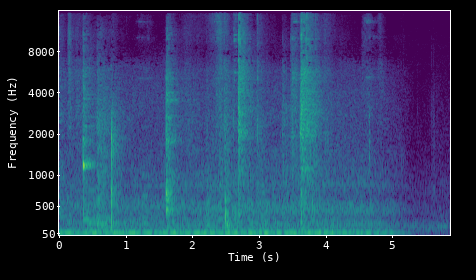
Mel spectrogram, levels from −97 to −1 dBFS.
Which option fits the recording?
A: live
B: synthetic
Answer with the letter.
A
